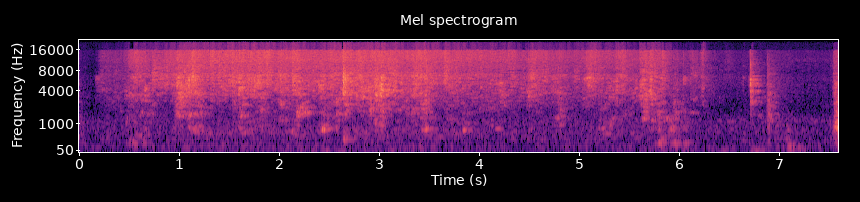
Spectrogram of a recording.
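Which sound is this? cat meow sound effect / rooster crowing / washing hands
washing hands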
